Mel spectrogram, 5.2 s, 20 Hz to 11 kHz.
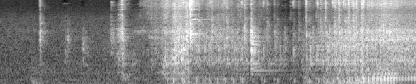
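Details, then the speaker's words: Wolf 5kVA petrol generator, Honda GX390 clone, after service kit repairs, new part fitted, air filter cleaned and reinstalled; faint clicks then catches and settles to steady even beat, no misfiring. Normal running, runs sweet. "Put the air filter assembly on, gave the air filter a clean, or gave the whole thing a bit of a superficial clean really. So yeah, now it runs pretty sweet, so I'll just show you."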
